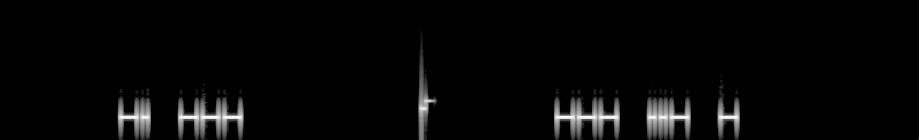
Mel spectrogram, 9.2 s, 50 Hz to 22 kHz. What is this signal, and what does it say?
Morse code, heard as a keyed tone, about 22 wpm, spaced as for 16 wpm, 700 Hz. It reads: NO OUT
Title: 2x Character Spacing - Top 100 Words - 22wpm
